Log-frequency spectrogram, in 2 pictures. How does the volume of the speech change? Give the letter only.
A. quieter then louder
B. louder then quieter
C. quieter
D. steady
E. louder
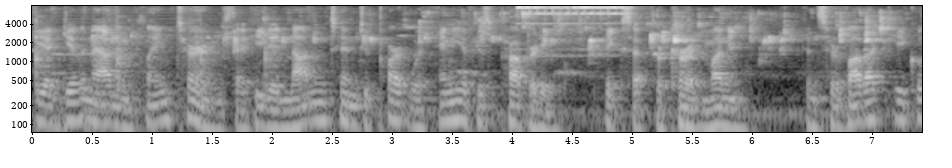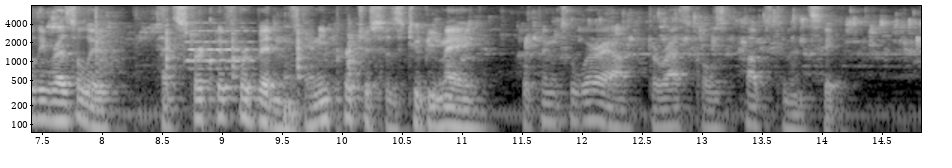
C.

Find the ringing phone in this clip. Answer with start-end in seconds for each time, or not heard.
4.0-5.0, 8.2-9.3.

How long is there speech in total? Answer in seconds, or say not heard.
14 s.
